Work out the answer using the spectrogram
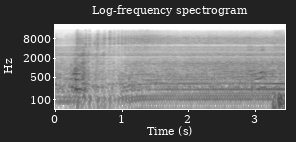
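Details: Craftsman Tecumseh mower after a carburetor clean (one clog, emulsion tube and jets) and fitting the missing carb-to-intake gasket. It starts, then settles into a steady, even buzz with no surging; it runs cleanly.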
